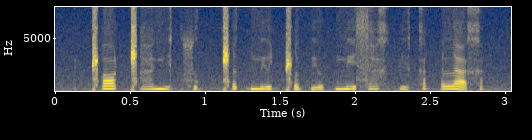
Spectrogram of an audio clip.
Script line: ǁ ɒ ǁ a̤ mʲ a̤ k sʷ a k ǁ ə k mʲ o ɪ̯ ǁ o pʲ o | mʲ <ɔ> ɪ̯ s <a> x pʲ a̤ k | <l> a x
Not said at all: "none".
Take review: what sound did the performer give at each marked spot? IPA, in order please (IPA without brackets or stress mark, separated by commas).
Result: ə, a̤, l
